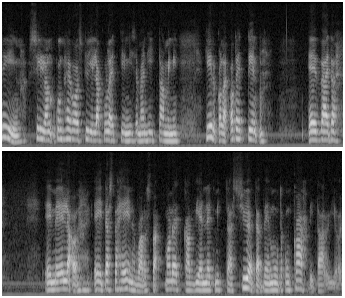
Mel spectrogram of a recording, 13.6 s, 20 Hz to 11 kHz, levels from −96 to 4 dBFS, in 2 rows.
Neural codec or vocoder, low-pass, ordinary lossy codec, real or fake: none; none; none; real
